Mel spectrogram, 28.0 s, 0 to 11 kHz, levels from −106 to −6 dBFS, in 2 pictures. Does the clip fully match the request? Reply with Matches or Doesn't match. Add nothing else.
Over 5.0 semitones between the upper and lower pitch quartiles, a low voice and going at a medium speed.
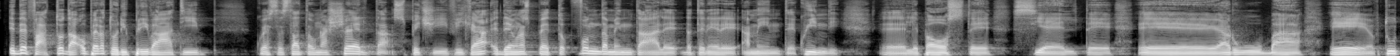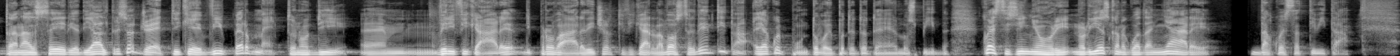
Matches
